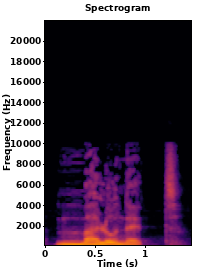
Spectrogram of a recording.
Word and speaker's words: malhonnête: Malhonnête. Okay, remember, H doesn't exist, so malhonnête. Don't insist on the final E. Malhonnête. And here you get E accent circonflexe, so you pronounce it like E.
